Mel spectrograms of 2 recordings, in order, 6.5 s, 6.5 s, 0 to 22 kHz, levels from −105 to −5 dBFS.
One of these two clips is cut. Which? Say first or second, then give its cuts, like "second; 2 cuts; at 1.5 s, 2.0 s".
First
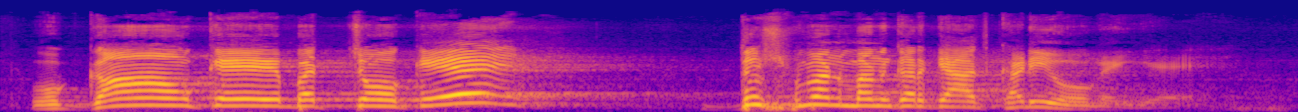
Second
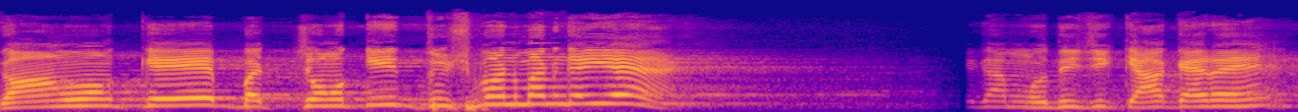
second; 1 cut; at 5.1 s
